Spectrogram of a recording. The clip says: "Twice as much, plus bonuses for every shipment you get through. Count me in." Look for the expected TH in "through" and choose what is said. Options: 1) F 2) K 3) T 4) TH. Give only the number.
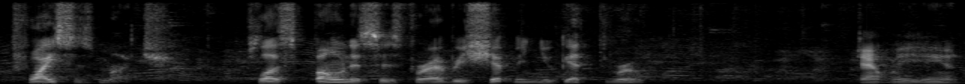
4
